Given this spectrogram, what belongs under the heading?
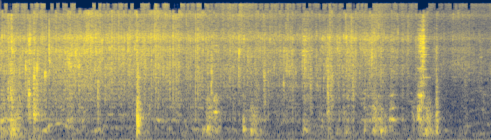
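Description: Small fish fry in hot oil in a wok, a soft, continuous sizzle with occasional stirring scrapes, fairly quiet and close.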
